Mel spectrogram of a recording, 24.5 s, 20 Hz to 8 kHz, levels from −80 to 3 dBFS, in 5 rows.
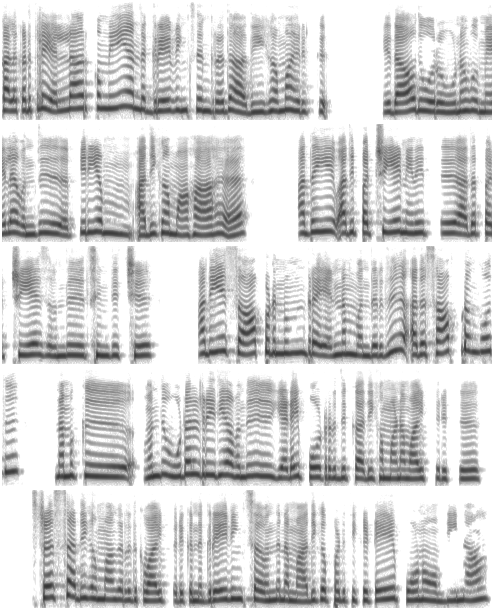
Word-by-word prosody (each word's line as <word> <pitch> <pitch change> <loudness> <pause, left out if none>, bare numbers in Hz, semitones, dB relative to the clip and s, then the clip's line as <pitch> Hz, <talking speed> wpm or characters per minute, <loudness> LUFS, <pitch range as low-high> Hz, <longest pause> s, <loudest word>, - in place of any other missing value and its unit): காலகட்டத்துல 270 +3 +1
எல்லாருக்குமே 320 +3 0 0.2
அந்த 305 -3 +1
க்ரேவின்ங்ஸ்ங்கிறது 265 0 0
அதிகமா 240 +6 0
இருக்கு. 240 0 -6 0.7
ஏதாவது 240 +4 +2
ஒரு 240 -1 +1
உணவு 260 +3 +1
மேல 240 +3 0
வந்து 225 +4 0 0.3
பிரியம் 275 -1 +2 0.3
அதிகமாக 225 -2 0 0.2
ஆக 230 - -1 0.8
அதை 275 +3 +1 0.2
அதைப் 260 0 -2
பற்றியே 275 +3 +1
நினைத்து 255 0 -3 0.2
அதைப் 245 +2 -4
பற்றியே 255 +2 +1 0.2
வந்து 245 +2 +1 0.2
சிந்திச்சு 245 0 0 0.6
அதையே 325 +4 +3
சாப்பிடனும்ன்ற 300 +1 +2
எண்ணம் 275 +2 +2
வந்துடுது. 245 +7 0 0.2
அதைச் 275 0 0
சாப்பிடும்போது 345 +3 0 0.5
நமக்கு 280 +1 +2 0.6
வந்து 285 +4 +3
உடல் 325 +3 +2
ரீதியா 305 0 +2
வந்து 265 +2 +1 0.3
எடை 245 +3 +1
போடுறதுக்கு 235 -2 0
அதிகமான 220 0 0
வாய்ப்பு 215 +1 -2
இருக்கு. 215 +1 -2 0.6
ஸ்ட்ரெஸ் 295 +2 +1
அதிகமாகுறதுக்கு 245 -5 0
வாய்ப்பு 210 -1 -3
இருக்கு. 210 0 -1
இந்த 200 -2 -2
க்ரேவின்ங்ஸ் 255 +2 +2
வந்து 230 +2 +1
நம்ம 215 - 0
அதிகப்படுத்திக்கிட்டே 230 0 -1 0.2
போனோம் 230 0 +2
அப்டின்னா. 220 +3 -1
255 Hz, 120 wpm, -23 LUFS, 230-280 Hz, 0.8 s, அதையே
